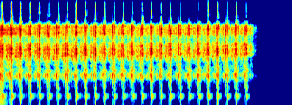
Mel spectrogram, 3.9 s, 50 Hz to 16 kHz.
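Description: An MP5 fitted with a long fake suppressor fires a fast burst of about twenty-five evenly spaced shots over roughly three and a half seconds. Each report is sharp and close with a buzzy mechanical character, and the burst stops abruptly into silence.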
